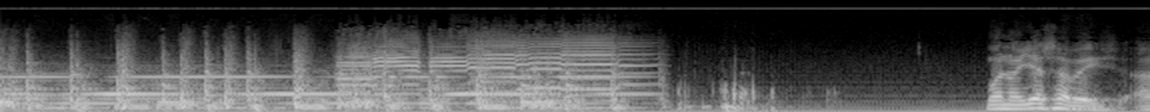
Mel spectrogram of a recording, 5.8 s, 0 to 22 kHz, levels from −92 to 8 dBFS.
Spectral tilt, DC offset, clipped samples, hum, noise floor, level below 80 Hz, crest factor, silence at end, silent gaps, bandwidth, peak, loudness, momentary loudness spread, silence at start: -8 dB/octave; 2%; under 0.1%; 50 Hz at -45 dBFS; -40 dBFS; -36 dBFS; 12 dB; 0 s; none; 16.5 kHz; -4 dBFS; -17 LUFS; 11 LU; 0 s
